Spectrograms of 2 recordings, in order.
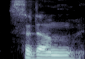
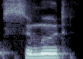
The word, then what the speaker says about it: Sumud: the incredibly brave global Saddam. Is it Saddam? I could never get the pronunciation correct. The global Sumud Flatilla.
